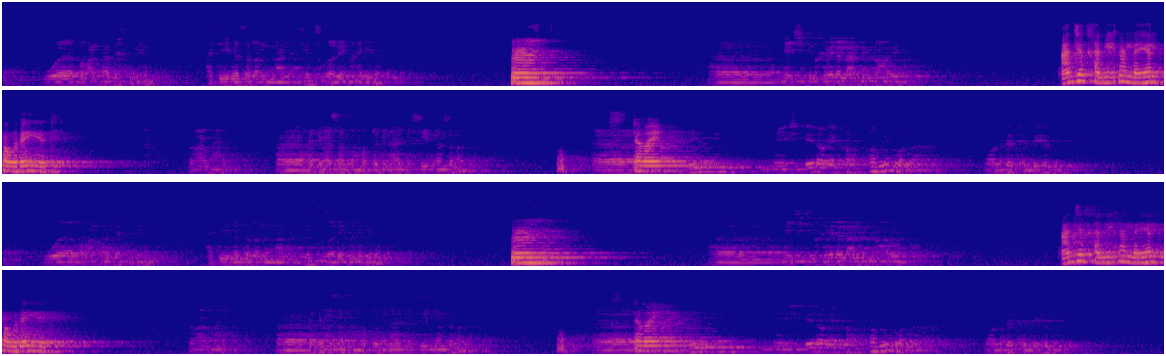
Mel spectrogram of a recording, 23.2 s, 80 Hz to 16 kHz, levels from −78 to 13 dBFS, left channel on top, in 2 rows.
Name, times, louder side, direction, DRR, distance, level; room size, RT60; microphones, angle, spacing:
voice 1, 0.4-1.5 2.0-3.8 7.1-9.0 13.0-13.1 13.5-14.0 14.3-16.3 17.5-21.0 21.4-22.2, left 1 dB, 65° left, -5 dB, 3.1 m, -44 dB
voice 2, 5.1-5.6 10.6-12.2 17.2-17.3 17.9-18.3, left 3 dB, 85° left, 5 dB, 1.9 m, -26 dB
26.5 x 19.0 x 5.2 m, 1.5 s
head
